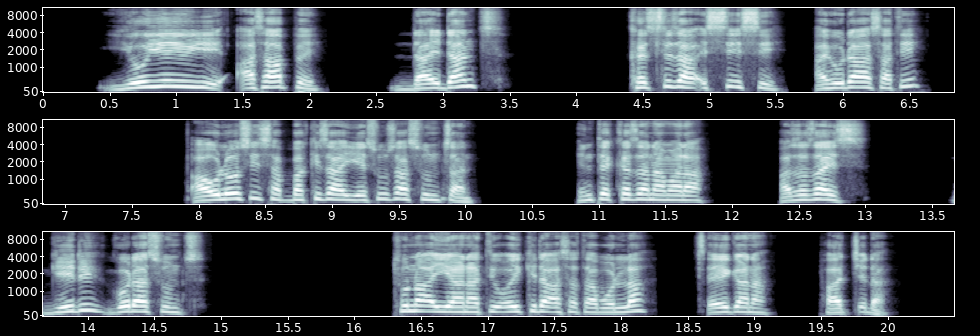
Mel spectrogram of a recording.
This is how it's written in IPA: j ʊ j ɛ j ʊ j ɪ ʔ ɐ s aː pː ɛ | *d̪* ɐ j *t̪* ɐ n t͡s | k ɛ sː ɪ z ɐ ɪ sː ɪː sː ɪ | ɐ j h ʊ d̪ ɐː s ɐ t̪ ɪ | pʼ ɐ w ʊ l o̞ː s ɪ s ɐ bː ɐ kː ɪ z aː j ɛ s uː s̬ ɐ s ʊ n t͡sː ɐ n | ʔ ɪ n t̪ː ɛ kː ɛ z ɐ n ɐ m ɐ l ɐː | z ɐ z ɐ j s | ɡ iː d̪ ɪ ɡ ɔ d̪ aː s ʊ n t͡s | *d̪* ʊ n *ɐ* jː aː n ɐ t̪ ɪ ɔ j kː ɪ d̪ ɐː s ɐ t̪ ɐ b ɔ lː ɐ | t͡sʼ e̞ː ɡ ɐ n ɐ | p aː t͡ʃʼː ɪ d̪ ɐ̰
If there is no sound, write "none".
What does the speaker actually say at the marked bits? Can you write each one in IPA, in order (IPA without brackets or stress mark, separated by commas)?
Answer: d̪, d̪, t̪, ɐː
